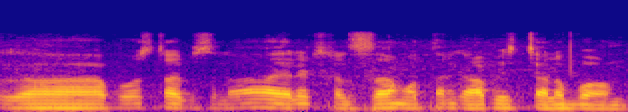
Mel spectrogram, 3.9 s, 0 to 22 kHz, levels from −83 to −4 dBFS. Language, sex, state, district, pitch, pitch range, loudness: Telugu, male, Andhra Pradesh, Sri Satya Sai, 105 Hz, 100-110 Hz, -17 LUFS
